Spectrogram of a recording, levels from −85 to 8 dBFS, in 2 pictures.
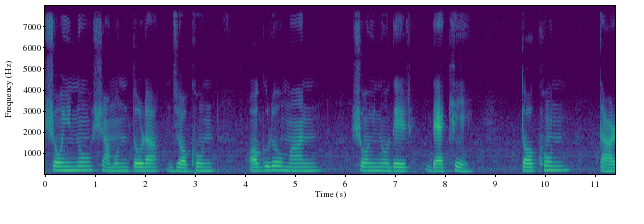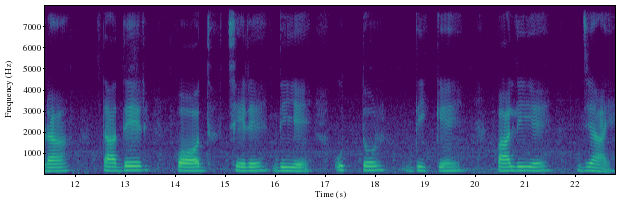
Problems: none marked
